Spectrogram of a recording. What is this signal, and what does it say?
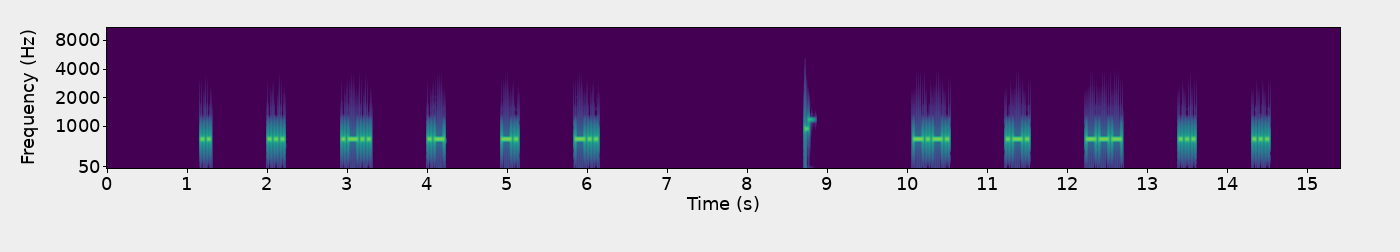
Morse code, heard as a keyed tone, about 30 wpm, spaced as for 10 wpm, 700 Hz. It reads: ISLAND CROSS
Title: 6x Character Spacing - Top 500 Words - 30wpm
